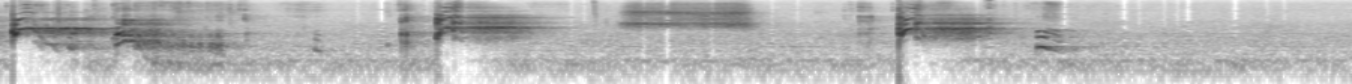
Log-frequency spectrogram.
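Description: English bulldog puppy barking up at its owner, four short high barks in the first five seconds, then falling quiet.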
